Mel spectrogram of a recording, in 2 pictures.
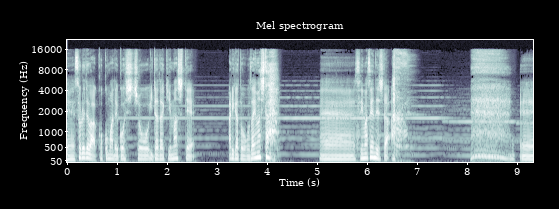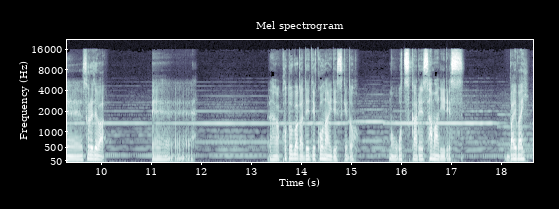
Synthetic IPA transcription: eːso̞ɾe̞d̪e̞βako̞ko̞mad̪e̞ɡo̞ɕi̥t͡ɕo̞ːḭt̪ad̪akʲimaɕi̥t̪e̞ | aɾʲiɡat̪o̞ːɡo̞zaimaɕi̥t̪a | eːsɨimasẽ̞nd̪e̞ɕi̥t̪a̰ | eːso̞ɾe̞d̪e̞β̞a̰ | eː | nã̰ŋkako̞t̪o̞baɡad̪e̞t̪e̞ko̞naid̪e̞sɨ̥ke̞d̪o̞ | moːʔot͡sɨ̥kaɾe̞samaɾʲid̪e̞sɨ̥ | baibai

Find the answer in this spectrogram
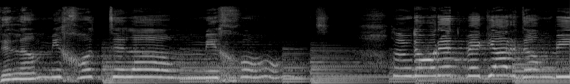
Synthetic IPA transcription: d̪elamːiχɔt̪̚d̪elamːiχɔt̪ | md̪ɔɾɛt̪bɛɡaɾd̪ambi

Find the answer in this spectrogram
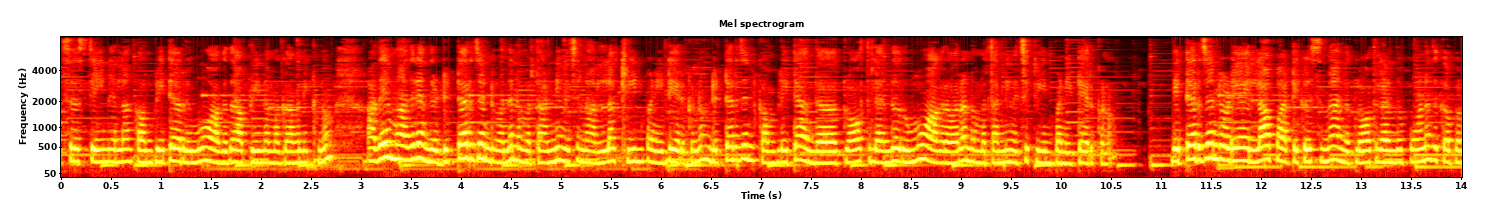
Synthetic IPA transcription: ksɐsʈeɪnɛlːãːkɐmpliːʈːaːɾɪmuːaːɣɐðãːɐpːɐɽinɐmːɐɡɐʋɐnɪkʲːɐɳʊm | ʔɐðeːmaːðɪɾiɐnd̪ɐɖɪʈːɐɾd͡ʒɐɳɖʋɐnd̪ɯnɐmːɐt̪ɐɳːiʋɐt͡ʃːɯnɐlːãːkliːnpɐɳːɪʈːeːɪɾɯkːɐɳɯmɖɪʈːɐɾd͡ʒɐɳʈkɐmpliːʈːaːɐnd̪ɐkɭoːɣɐt̪ːɪlɐɾɯnd̪ɯɾɪmuaːɣɐɾɐʋɐɾɐ̃nɐmːɐt̪ɐɳːiʋɐt͡ʃːɯkliːnpɐɳːɪʈːeːɪɾɯkːɐɳʊm | ɖɪʈːɐɾd͡ʒɐɳʈɔɽɐjɐɛlːaːpaːʈːɪkːɐɭsmeːɐnd̪ɐkɭoːɣɐt̪ːɪlɐɪɾɯnd̪ɯpoːɳɐðɯkːɐpːɯɾɐ̃

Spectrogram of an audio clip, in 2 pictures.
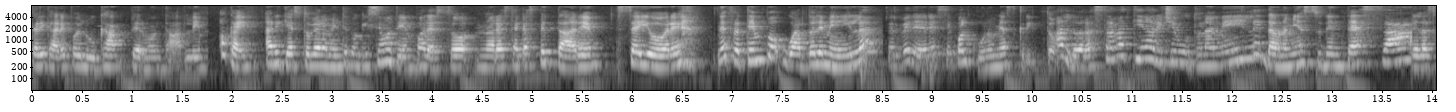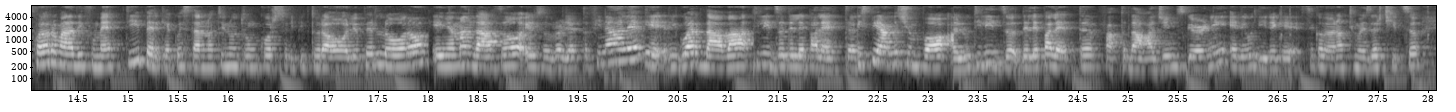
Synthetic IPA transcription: kaɾikaːɾepɔjluːkapermont̪a̰rliokɛjarːikjɛst̪oveɾament̪epokisːimot̪ɛmpoad̪ɛsːononrːɛst̪akeaspet̪ːaːɾesɛjoːɾenelfɾat̪ːɛmpoɡward̪olemɛjlperved̪eːɾesekːwalkuːnomiaskɾḭt̪ːoalːoːɾast̪amat̪ːiːnaɔrit͡ʃevuːt̪ounamɛjld̪aunamiːast̪ud̪ent̪ɛsːad̪elːaskwɔːlaɾomaːnad̪ejfumɛt̪ːiperkekːwest̪anːoɔt̪ːenuːt̪ouŋkorsod̪ipit̪ːuːɾaɔːljoperloːɾoemːiamːand̪aːt̪oilsuopɾod͡ʒɛt̪ːofinaːlek̟erːiɡward̪aːvaut̪ilid̪zːod̪elːepalɛt̪ːispiɾand̪ot͡ʃiumpɔʔalut̪ilid̪zːod̪elːepalɛt̪ːfat̪ːod̪ad͡ʒejmsɡørniʔed̪ːɛːvod̪iːɾekesikːoːmeɛunat̪ːimoezert͡ʃit̪sjo

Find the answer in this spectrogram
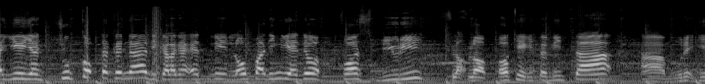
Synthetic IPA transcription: jəjaŋt͡ʃukʊp̚t̪əkənãldikalaŋãnɛt̪lilompat̪̚iŋɡiɛt̪o | fɔsbjuɾi | lɔp̚lɔp̚okekit̪amĩnt̪aʔ | amuɾɪt̪̚ɡi

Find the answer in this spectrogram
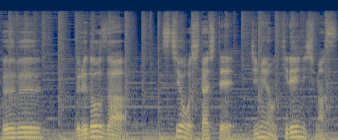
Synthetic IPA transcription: bɯ̟ːbɯ̟ | bɯ̟ɾɯ̟d̪o̞ːzaː | t͡sɨ̥t͡ɕio̞ːɕi̥d̪aɕi̥t̪e̞d͡ʑimẽ̞ɰ̃o̞kʲiɾe̞ːɲ̟iɕimasɨ̥

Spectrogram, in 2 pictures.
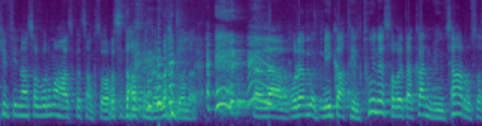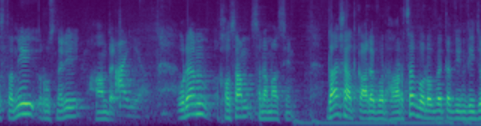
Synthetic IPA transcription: ifinɑnsɑvɔɾuməɦɑskɑt͡sʰɑŋkʰsɔɾəsʰt̪ɑsniɡəɾɛnd̪ɔlɑ̰ɾ | lɑvuɾɛməmikɑt̪ʰilt̪ʰujnɛsɔvɛt̪ɑkɑnmiut͡sʰjɑnrusɑst̪ɑnirusnɛɾihɑnd̪ɛp | uɾɛmχɔsɑmsəɾɑmɑsin | d̪ɑʃɑt̪kɑɾɛvɔɾhɑɾt͡sʰəvɔɾɔvɛt̪ɛvimvid̪ɔ

